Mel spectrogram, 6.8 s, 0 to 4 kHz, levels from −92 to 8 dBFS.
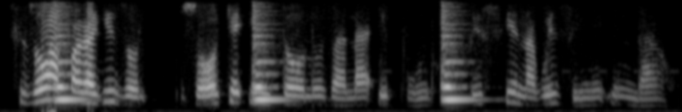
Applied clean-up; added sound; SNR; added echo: none; Bowed string instrument; -2 dB; none.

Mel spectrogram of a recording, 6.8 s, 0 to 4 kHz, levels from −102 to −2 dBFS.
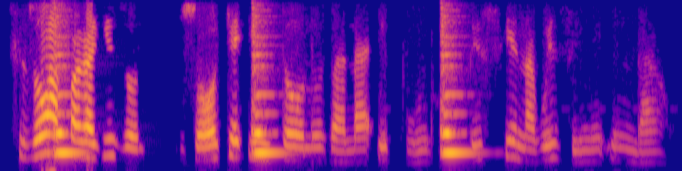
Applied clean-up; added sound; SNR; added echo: classical method spectral subtraction.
